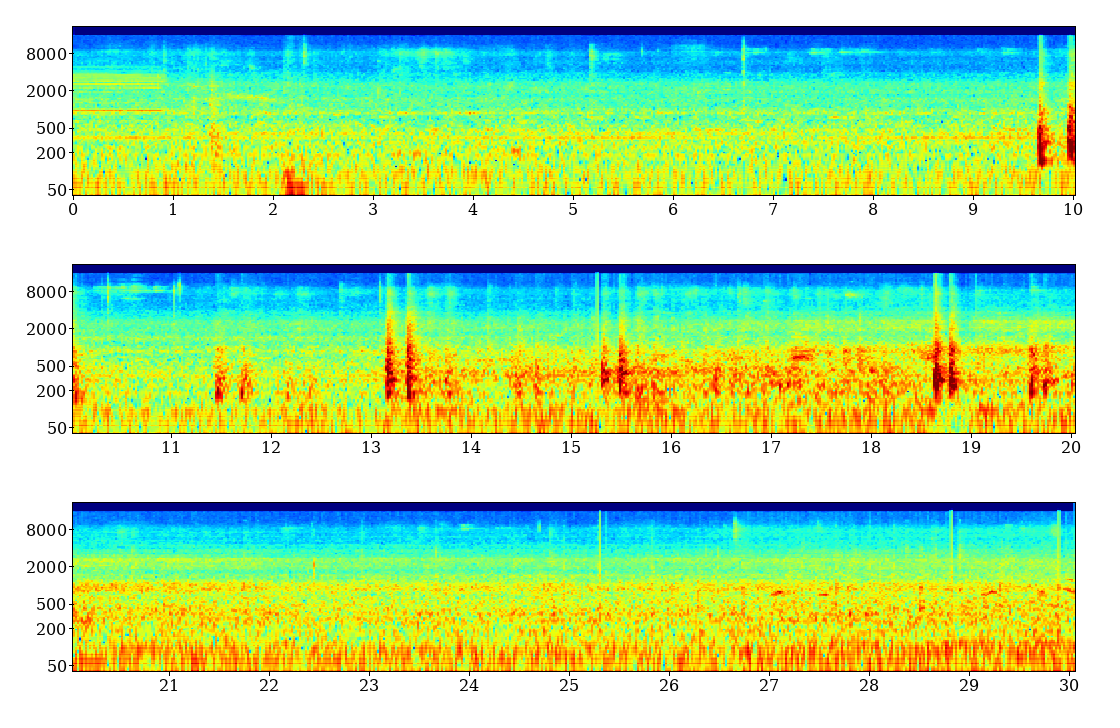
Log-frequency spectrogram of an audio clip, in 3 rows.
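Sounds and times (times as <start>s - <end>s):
train rumbling on track: 0.0s - 30.0s.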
